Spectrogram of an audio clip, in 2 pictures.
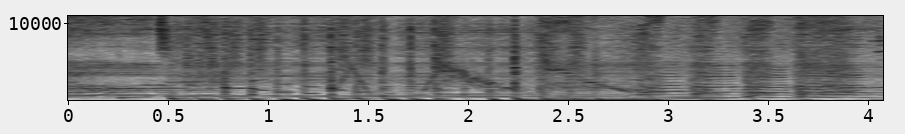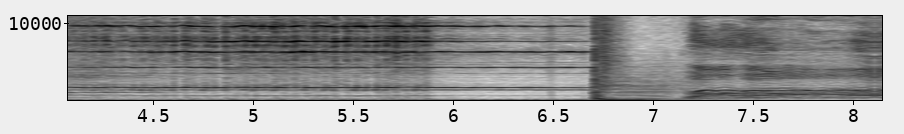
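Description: A telephone bell rings loudly as a wake-up call, a sustained metallic trill that follows a burst of clattering tones, briefly cuts off near the end, then starts ringing again.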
